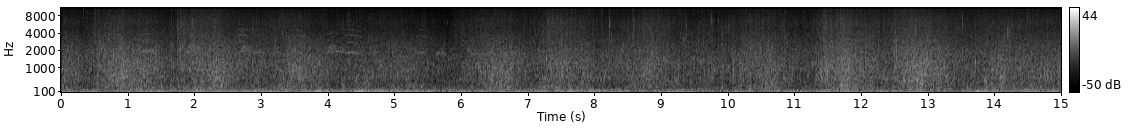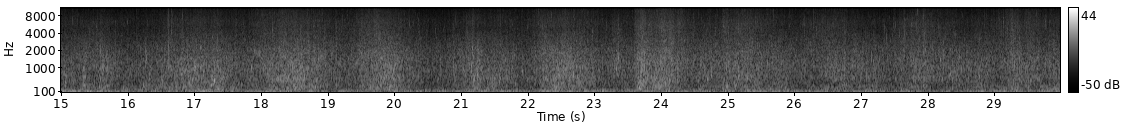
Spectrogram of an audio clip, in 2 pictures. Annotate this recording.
Soundscapes > Nature
Ambient recording in a lake shore. Medium wind. Some seagulls and dogs might be heard.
